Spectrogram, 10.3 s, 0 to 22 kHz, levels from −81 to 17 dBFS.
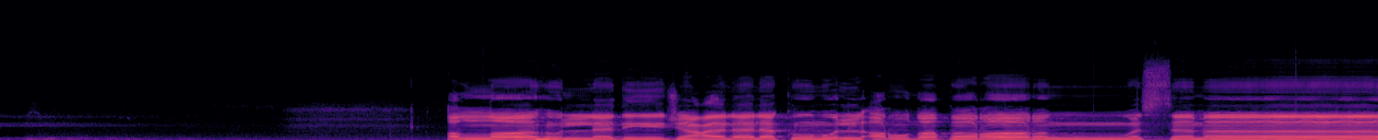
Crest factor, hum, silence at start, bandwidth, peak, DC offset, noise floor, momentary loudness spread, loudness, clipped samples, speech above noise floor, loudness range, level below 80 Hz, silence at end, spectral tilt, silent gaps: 16 dB; none; 0.2 s; 12 kHz; -8 dBFS; under 0.1%; -59 dBFS; 9 LU; -22 LUFS; under 0.1%; 36 dB; 5 LU; -68 dBFS; 0 s; -5 dB/octave; none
